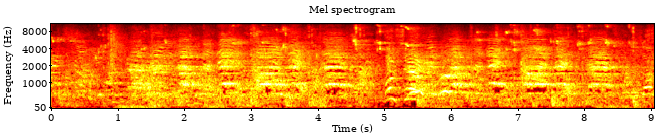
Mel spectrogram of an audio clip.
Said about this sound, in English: dribbling at the top of the key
